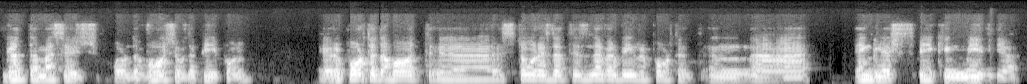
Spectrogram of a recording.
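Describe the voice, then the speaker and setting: Halting man, gravelly. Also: on the high side, steady tone. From Jerusalem. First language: Arabic. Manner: hesitant, halting, full of "you know" and restarts. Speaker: journalist guest. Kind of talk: conversational interview answers. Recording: dull lo-fi sound.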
